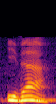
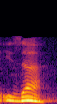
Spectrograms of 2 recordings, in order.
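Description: First: The first consonant is a soft 'th'-like sound. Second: The first consonant is a plain 'z' sound. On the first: The speaker calls it right. "yang sahih" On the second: The speaker calls it wrong. "orang Mesir mengucapkan kata-kata za dengan za"

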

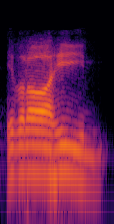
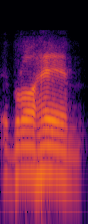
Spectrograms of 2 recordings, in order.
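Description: First: The last vowel is a long 'ee' sound. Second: The last vowel is a long 'aa' sound. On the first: "مرسوم فيها نبرة تعني الياء إبراهيم" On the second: "قراءة عدم النبرة الألف إبراهام"

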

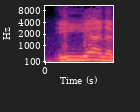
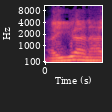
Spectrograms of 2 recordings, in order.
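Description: First: The word begins with an 'i' vowel. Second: The word begins with an 'a' vowel. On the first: It is the form of one tribe's dialect. The speaker calls it wrong. "إيانا بالكسر" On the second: It is the more eloquent form. The speaker calls it right. "أيانا هذه بفتح الهمزة"

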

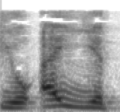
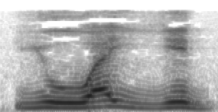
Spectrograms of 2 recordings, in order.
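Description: First: The middle consonant is a glottal stop. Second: The middle consonant is a w sound.

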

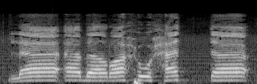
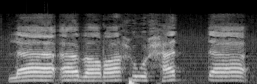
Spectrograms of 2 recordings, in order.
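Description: No difference in how they are said.

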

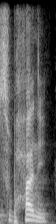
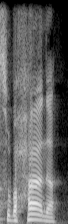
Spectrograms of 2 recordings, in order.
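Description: First: The word ends in an i vowel. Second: The word ends in an a vowel. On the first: The speaker calls it wrong. "ou Subhani, avec la kasra ni avec la dhamma" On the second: The speaker calls it right. "On dira Subhana"

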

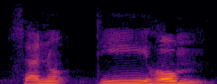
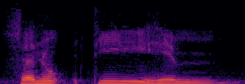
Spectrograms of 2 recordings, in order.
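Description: First: The h is followed by a u vowel. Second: The h is followed by an i vowel. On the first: "بالنون الفوقية وضم الهاء" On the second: "بالنون الفوقية وكسر الهاء"

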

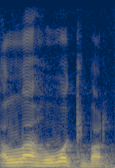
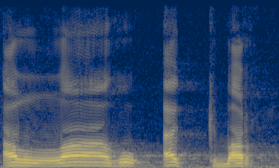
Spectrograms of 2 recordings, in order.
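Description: First: Akbar begins with a w sound. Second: Akbar begins with a glottal stop. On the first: The speaker calls it wrong. "غير لنا الحمزة بالواو" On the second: The speaker calls it right. "هذا هو الحق"

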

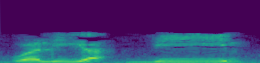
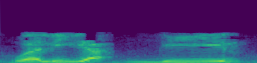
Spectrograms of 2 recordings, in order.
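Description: Both takes have the same delivery.

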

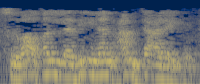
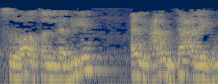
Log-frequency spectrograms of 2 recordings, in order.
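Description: First: The glottal stop before 'anamta' is dropped. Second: The glottal stop before 'anamta' is clearly kept. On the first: The speaker calls it wrong. "فيسقط الهمزة، يقرأ خطأ هكذا" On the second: The speaker calls it right. "والصواب أن يثبت الهمزة بدءا ووصلا هكذا"

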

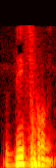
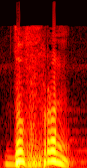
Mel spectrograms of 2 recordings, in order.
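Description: First: The stem has i, with no vowel after f. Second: The stem has u, with no vowel after f. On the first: "mengkasrah huruf dhad dan mensukun huruf fa menjadi dhifrun" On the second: "mendhamah huruf dhad dan mensukun huruf fa"

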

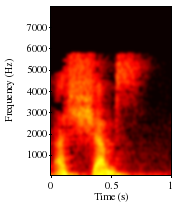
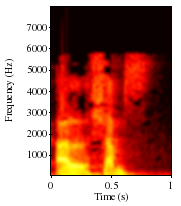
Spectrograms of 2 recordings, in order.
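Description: First: The L disappears into a doubled sh sound. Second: The L is pronounced before the sh sound. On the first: The speaker calls it right. "tapi asy-syams" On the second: The speaker calls it wrong. "tidak al-syams"

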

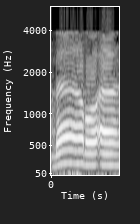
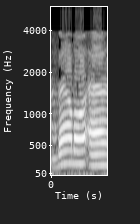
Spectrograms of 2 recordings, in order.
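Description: Both takes have the same delivery.

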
